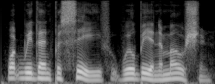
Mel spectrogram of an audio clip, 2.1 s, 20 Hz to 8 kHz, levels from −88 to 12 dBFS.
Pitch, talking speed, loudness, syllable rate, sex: 135 Hz, 225 wpm, -16 LUFS, 6.0 syllables/s, male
